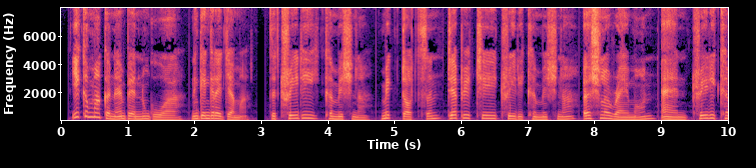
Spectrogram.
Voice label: Anindilyakwa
